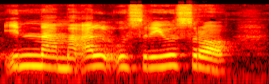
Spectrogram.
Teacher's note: dari kata inna juga itu terdapat guna yaitu agak menekan sedikit sebanyak dua harakat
